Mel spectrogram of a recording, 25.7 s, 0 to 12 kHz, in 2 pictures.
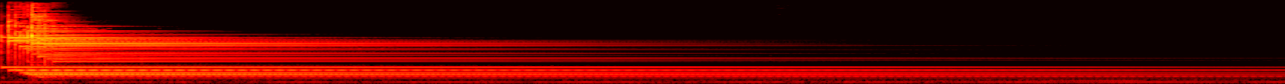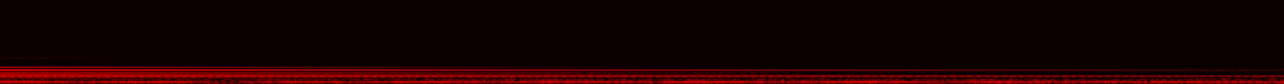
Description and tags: Bwana Kumala Ugal 00
University of North Texas Gamelan Bwana Kumala Ugal recording 0. Recorded in 2006.
percussion, bali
